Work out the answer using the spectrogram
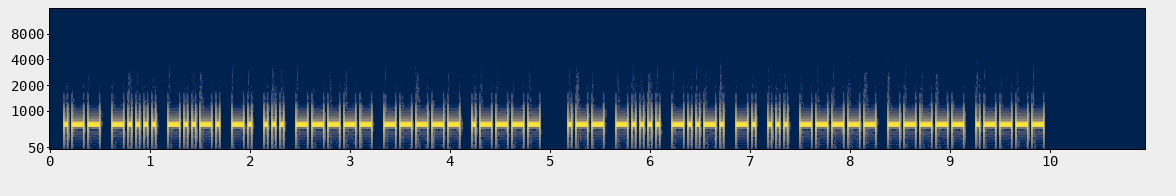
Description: Morse code, heard as a keyed tone, about 30 wpm, 650 Hz. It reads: W6/NS001 W6/NS001
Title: SOTA QSO Practice 30wpm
